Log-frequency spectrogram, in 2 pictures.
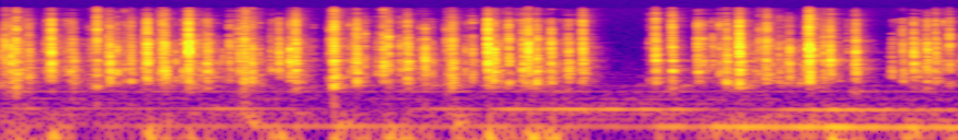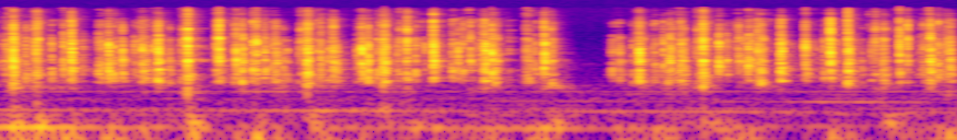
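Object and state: Mechanical keyboard with plastic keycaps.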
